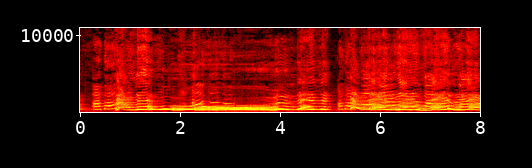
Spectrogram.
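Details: Dog producing weird, speech-like howls: a run of sustained moaning phrases that swoop up and down in pitch, broken by short pauses, with a burst of yowling after a brief gap near the midpoint.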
